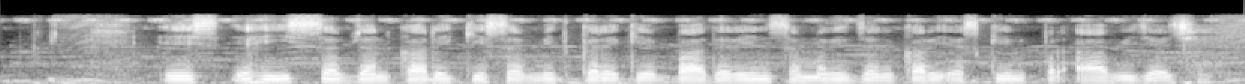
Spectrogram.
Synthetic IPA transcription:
eseɦisəb̚ʱd͡ʒankaɾikesəbit̪kəɾekebad̪ɾinsəmə̃nd̪ʱid͡ʒankaɾiʔəskɾimpə̰ɾa̰bid͡ʒat͡ʃʰɛ

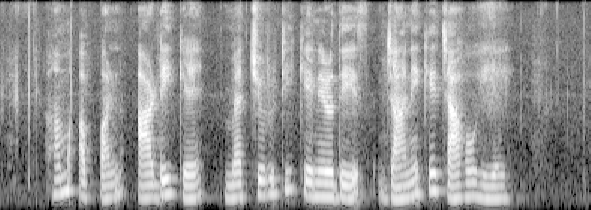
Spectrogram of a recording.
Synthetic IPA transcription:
həməpənaːɾɖike | mɛːt͡ʃuːɾɪʈikenɪɾd̪eːsd͡ʒaːneket͡ʃaːɦoɦie

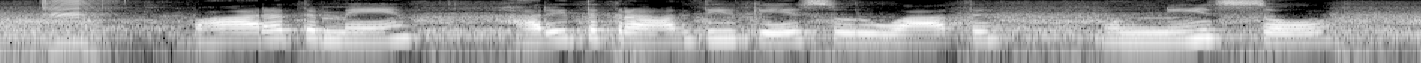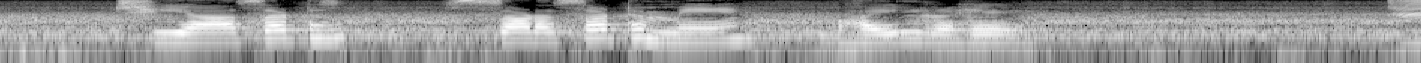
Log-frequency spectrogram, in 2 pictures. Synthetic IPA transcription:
bʱaːɾət̪mẽ | həɾɪt̪kɾãːnt̪ikesʊɾuːaːt̪ | ʊnːiːsːɔː | t͡ʃʰɪjaːsəʈʰ | səɽ̤səʈʰmẽ | bʱəɪlɾəɦeː

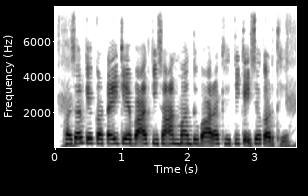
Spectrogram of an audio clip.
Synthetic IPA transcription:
pʰɐsəlkekəʈaːikebaːd̪̚kɪsaːnmɐ̃nd̪ʊbaːɾakʰeːt̪ikɐɪsekɐɾt̪ʰeː

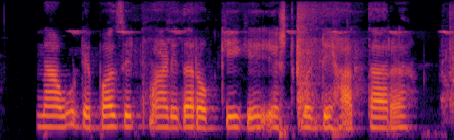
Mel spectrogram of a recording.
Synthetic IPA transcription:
naːʋuɖepaːziʈmaːɽid̪ɐɾokːiɡeʔeʂʈbɐɖːiɦa̰ːk̚t̪aːɾe

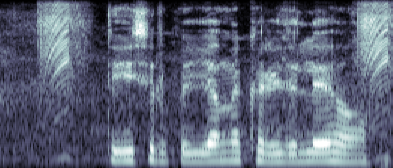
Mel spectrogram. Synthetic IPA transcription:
t̪iːsɾʊpəɪjaːmẽːkʰəɾiːd̪leːɦoː

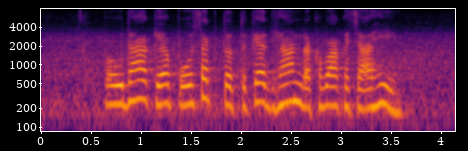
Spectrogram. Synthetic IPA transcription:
pəʊd̪ʱakeposəkt̪ət̪ked̪ʱjaːnɾəkʰbakt͡ʃaɦi

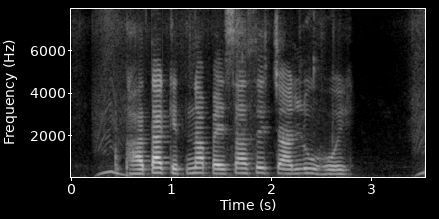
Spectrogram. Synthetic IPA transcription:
kʰaːt̪akɪt̪napɛːsaset͡ʃaːluɦoːeː

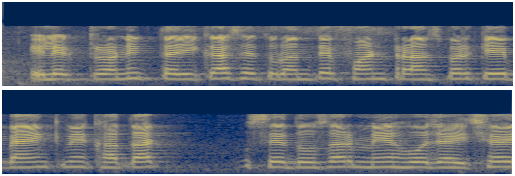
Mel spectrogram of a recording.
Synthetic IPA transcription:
ɪleːk̚ʈɾɔːnɪk̚t̪ɐɾiːkaset̪ʊɾə̃nt̪efʰɐ̃ɳɖ̚ʈɾãːnspʰəɾkebɛ̃ːŋkmẽkʰɐt̪ə | sed̪oːsəɾmẽɦod͡ʒaːit͡ʃʰɛ

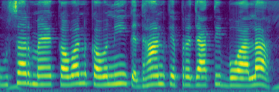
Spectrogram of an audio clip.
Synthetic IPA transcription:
usəɾmẽkəwənkəwnikd̪ʱaːnkepɾəd͡ʒaːt̪iboaːla

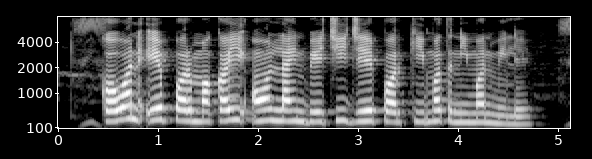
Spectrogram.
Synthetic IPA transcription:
kowənepəɾməkəiʔɔnlainbet͡ʃid͡ʒepəɾkimət̪nimənmile

